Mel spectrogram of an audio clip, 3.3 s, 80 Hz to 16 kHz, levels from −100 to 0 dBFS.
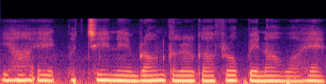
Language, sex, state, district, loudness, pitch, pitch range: Hindi, female, Arunachal Pradesh, Longding, -11 LUFS, 185 Hz, 180-195 Hz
